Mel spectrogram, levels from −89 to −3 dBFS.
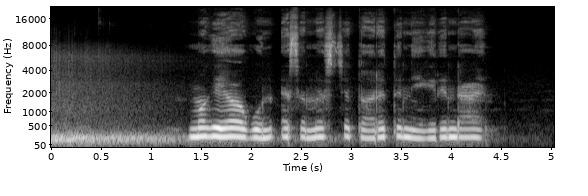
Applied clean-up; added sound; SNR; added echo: none; Boom; 14 dB; none.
